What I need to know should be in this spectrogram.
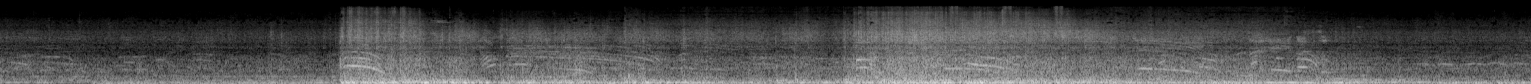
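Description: Wind and sea waves roar steadily around a sailing ship.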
